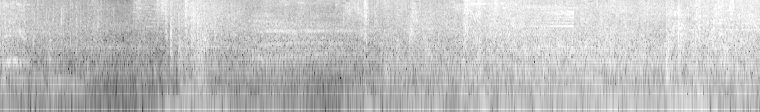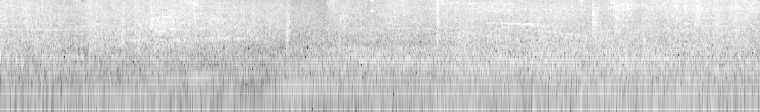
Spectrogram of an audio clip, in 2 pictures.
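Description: Game spells and weapons blast and crackle in a busy fight.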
